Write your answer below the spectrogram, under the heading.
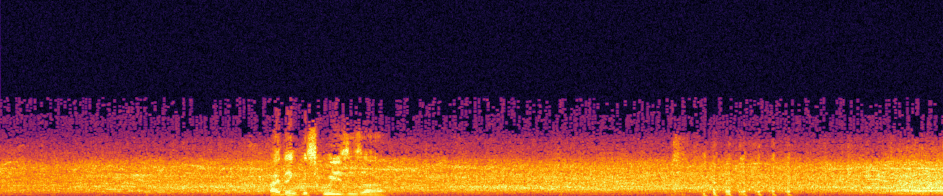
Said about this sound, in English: Oh, now Don Drysdale at the plate. Getting a nice ovation from the hometown crowd.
